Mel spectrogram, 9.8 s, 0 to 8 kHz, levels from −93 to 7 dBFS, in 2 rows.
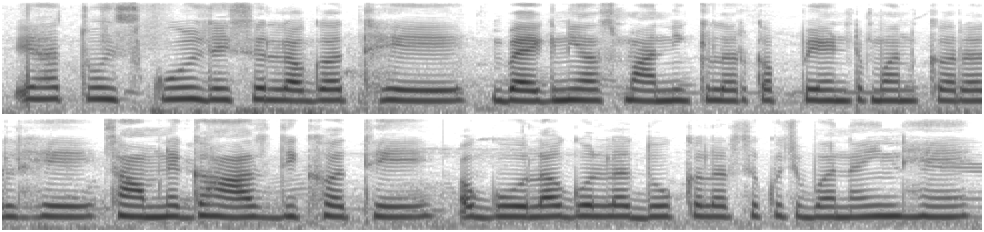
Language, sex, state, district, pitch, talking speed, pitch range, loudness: Hindi, female, Chhattisgarh, Sarguja, 255 Hz, 160 wpm, 250-265 Hz, -23 LUFS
